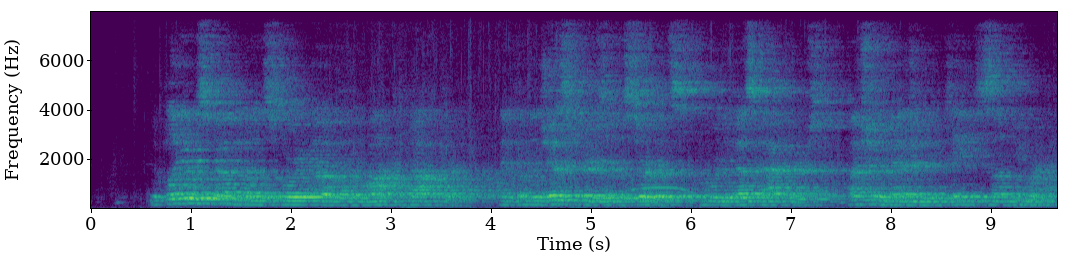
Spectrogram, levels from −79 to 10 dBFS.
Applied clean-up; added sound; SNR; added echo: neural separator model SepFormer DNS4.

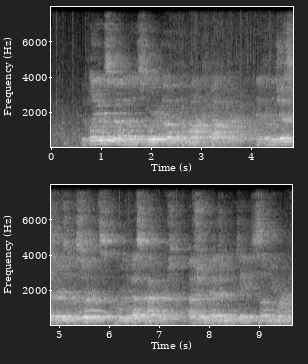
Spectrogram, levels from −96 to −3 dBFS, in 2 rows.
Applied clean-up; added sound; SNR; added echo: none; Crowd; 18 dB; reverberation time 2.2 s.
